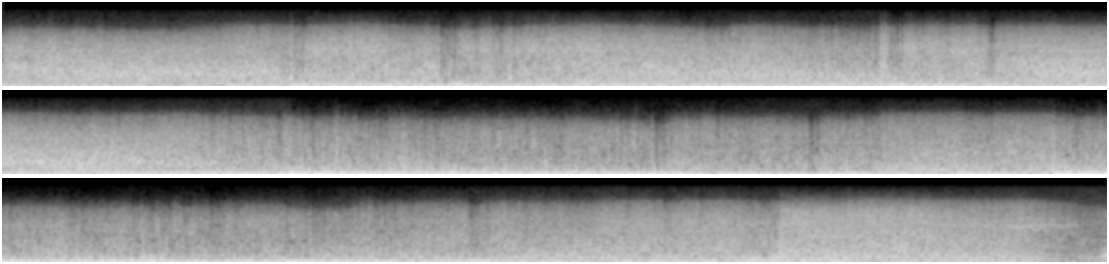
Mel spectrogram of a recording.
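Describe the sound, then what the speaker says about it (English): Rocket barrage explosions on Iwo Jima in archival war footage form a continuous loud roaring rumble of blasts, swelling heavier and deeper midway, with no clear breaks between impacts. "Once its rockets were fired, the vulnerable rocket launchers quickly left the area."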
